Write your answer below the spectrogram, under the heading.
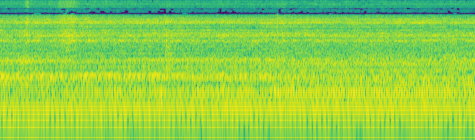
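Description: Steady machine hum: a running motor's low drone with several constant tones above it, unchanging throughout.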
